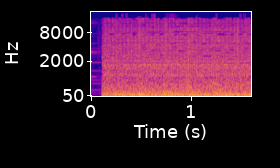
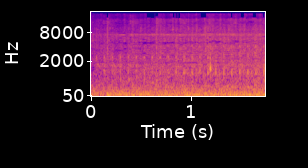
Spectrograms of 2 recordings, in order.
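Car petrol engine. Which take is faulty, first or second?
second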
